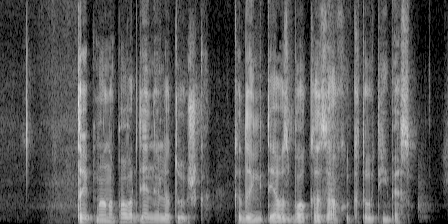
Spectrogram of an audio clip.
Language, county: Lithuanian, Utena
